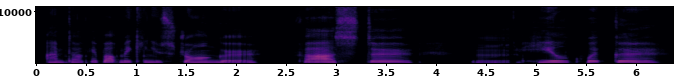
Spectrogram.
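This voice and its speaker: Woman voicing a slow, cooing giant dragon mommy. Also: on the high side, gravelly, dry recording, clean studio sound. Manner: cooing, repetitive, murmured hums, sometimes dropping to whispers. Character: giant dragon mother, doting, teasing, softly dominant. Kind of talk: monster girl ASMR roleplay. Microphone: close microphone.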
